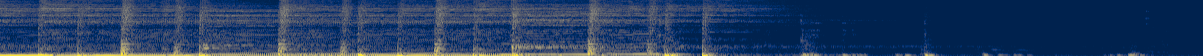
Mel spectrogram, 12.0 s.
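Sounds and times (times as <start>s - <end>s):
band jamming at a live gig: 0.0s - 9.4s.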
